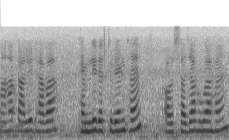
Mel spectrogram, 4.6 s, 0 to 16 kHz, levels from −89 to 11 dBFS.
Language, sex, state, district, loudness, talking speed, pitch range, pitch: Hindi, female, Bihar, Vaishali, -15 LUFS, 130 wpm, 240-260 Hz, 250 Hz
